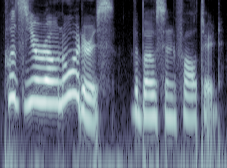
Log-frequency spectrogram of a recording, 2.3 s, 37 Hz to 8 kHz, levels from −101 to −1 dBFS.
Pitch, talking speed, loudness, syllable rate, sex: 255 Hz, 185 wpm, -18 LUFS, 5.4 syllables/s, female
